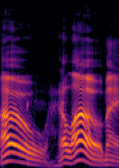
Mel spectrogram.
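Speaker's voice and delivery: deliberate, put-on mid-Atlantic accent. Speaker demonstrating an accent: mid-Atlantic accent. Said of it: "This is my mid Atlantic accent".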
